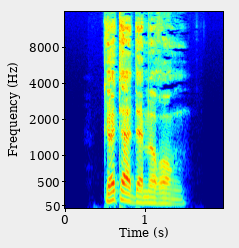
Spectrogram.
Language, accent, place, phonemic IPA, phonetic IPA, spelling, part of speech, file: German, Germany, Berlin, /ˈɡœtərˌdɛmərʊŋ/, [ˈɡœ.tɐˌdɛ.mə.ʁʊŋ], Götterdämmerung, noun, De-Götterdämmerung.ogg
- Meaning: downfall of the gods, Götterdämmerung, Ragnarok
